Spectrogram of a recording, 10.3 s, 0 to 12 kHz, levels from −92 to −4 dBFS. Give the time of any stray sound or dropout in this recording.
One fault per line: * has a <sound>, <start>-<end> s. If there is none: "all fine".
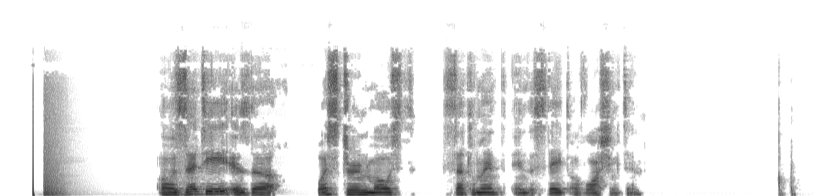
all fine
